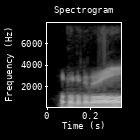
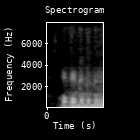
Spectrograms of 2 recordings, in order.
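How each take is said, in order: First: Said in the usual way. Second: Heavy rolled র with a deep "o", drawn out; heavy letter. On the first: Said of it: "আর normally পড়লে কি হতো?". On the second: Shown as a demonstration. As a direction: say র as a long, thick, rounded "rwo". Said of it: "এরকম মোটা করে উচ্চারণ করতে হবে". (মোটা করে টানা র)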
